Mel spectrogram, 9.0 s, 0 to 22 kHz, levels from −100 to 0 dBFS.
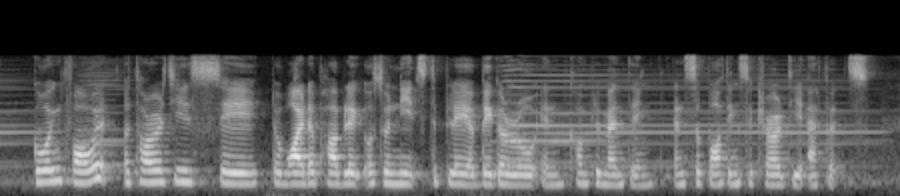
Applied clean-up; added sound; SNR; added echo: none; Harmonica; 18 dB; none.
